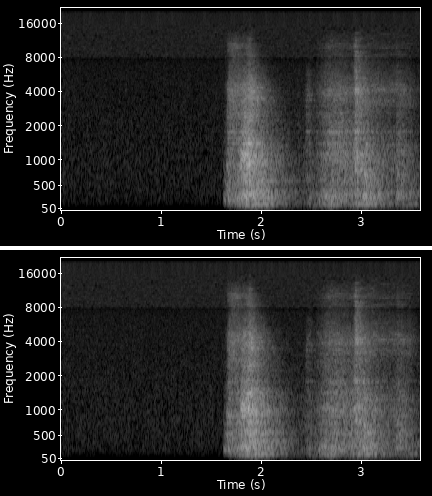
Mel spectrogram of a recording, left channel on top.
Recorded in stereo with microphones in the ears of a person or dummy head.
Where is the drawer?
5° right (ahead or behind), 1.0 m.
